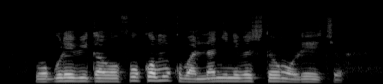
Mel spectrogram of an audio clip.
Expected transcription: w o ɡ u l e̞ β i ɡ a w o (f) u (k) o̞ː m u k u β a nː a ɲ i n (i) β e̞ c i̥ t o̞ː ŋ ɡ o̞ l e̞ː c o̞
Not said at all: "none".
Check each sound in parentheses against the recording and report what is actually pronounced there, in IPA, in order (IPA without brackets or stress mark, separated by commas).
f, k, i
